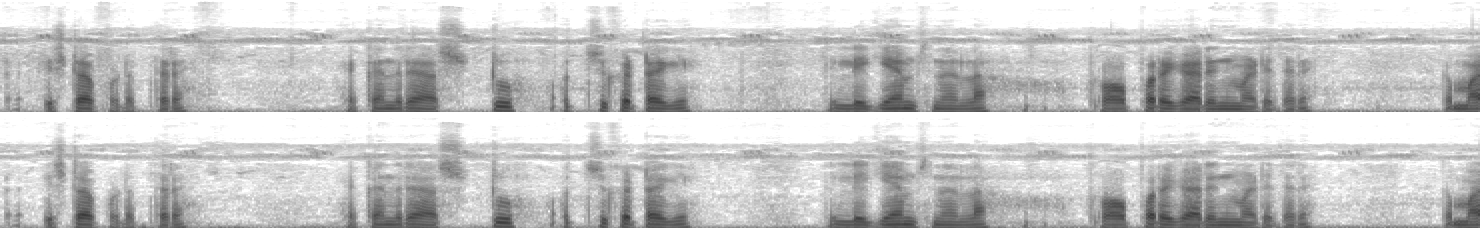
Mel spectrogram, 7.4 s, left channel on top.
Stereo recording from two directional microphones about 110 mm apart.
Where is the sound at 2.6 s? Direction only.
Centre (ahead or behind).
